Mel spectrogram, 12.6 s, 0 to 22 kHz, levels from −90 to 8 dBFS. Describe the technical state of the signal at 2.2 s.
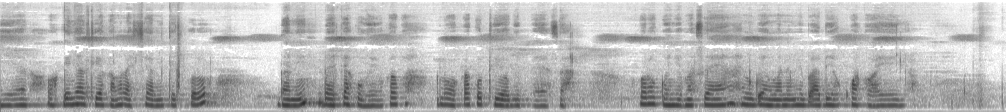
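At 2.2 s the speech sounds swirly, smeared and hollow, with consonant attacks blurred, and this holds for the whole clip, not just that moment. The likely cause is generation loss: the audio appears to have been through MP3 coding several times, around seven, at what sounds like 128 kbit/s. Each pass quantised it again on a shifted frame grid, so noise and spectral holes built up. Nothing is present above 20 kHz.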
